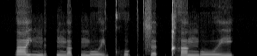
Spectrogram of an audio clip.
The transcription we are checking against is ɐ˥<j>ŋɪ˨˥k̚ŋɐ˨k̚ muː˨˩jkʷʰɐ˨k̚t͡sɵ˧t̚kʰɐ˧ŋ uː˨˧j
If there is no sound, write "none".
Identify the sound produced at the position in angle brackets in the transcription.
j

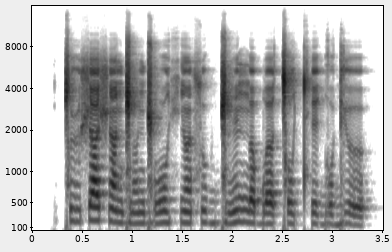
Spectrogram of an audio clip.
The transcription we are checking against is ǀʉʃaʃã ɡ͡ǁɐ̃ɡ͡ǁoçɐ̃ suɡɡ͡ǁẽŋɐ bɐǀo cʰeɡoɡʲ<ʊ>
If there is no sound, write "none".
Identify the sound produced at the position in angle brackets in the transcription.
ɵ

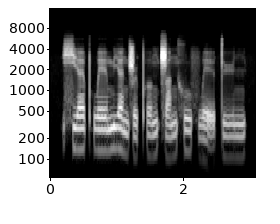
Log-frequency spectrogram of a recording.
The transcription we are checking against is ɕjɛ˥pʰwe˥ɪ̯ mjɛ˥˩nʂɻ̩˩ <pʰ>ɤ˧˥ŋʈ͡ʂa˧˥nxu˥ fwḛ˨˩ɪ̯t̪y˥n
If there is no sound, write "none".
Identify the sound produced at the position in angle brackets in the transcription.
pʰ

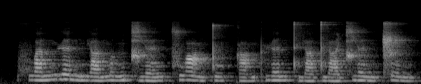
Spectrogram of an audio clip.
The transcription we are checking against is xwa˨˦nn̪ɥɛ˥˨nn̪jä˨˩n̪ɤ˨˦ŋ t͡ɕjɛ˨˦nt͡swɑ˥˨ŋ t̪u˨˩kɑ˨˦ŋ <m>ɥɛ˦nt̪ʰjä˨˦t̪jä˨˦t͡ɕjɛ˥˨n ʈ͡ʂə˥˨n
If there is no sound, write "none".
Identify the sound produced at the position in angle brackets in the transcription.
pʰ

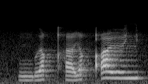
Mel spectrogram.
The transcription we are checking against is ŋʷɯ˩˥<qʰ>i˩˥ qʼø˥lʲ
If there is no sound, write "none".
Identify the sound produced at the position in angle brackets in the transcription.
qʰ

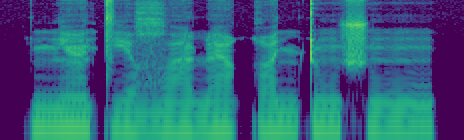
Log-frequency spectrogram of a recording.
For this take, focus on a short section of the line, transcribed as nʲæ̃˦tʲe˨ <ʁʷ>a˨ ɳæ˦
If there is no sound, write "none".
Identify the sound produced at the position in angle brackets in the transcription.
ʁʷ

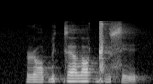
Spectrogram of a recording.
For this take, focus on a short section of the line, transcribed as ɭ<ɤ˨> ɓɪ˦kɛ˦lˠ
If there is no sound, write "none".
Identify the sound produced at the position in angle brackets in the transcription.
ɔ˨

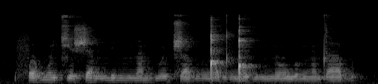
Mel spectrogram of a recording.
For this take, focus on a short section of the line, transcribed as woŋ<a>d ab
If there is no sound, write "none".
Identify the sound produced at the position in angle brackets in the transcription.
ã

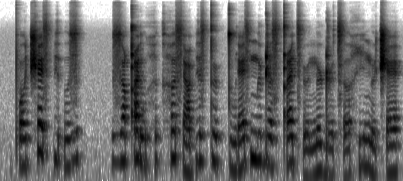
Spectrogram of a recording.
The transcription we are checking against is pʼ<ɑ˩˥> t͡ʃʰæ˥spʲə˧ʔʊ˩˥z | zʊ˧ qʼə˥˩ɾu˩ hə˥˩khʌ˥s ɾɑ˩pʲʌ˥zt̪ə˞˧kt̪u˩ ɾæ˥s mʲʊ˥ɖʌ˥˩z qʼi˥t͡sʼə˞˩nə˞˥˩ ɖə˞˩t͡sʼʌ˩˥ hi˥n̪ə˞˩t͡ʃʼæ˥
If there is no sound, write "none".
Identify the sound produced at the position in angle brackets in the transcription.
ɔ˩˥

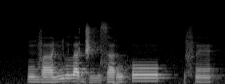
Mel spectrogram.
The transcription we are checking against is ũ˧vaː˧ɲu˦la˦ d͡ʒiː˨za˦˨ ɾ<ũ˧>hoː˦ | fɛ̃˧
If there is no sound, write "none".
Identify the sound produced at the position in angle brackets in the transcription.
u˧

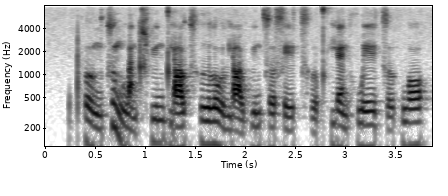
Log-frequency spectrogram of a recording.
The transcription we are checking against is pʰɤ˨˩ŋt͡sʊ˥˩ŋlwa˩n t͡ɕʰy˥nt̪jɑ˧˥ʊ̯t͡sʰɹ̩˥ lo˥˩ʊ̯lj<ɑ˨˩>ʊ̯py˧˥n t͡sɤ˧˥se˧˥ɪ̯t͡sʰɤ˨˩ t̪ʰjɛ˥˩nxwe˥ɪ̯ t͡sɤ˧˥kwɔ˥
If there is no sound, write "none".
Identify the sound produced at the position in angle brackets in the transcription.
ɑ˨˩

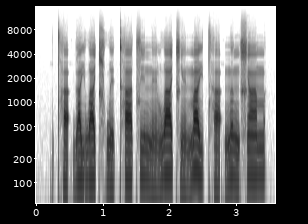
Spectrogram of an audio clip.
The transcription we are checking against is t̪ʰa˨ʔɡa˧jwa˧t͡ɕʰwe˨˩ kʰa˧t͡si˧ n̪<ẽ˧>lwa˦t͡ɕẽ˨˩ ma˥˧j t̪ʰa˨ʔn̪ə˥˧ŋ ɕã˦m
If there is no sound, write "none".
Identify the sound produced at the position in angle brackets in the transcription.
ẽ˨˩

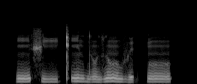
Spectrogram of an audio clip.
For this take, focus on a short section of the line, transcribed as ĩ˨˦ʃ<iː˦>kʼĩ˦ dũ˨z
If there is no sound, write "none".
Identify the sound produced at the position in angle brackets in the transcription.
iː˨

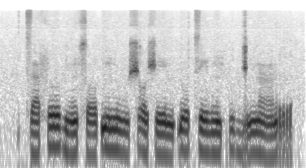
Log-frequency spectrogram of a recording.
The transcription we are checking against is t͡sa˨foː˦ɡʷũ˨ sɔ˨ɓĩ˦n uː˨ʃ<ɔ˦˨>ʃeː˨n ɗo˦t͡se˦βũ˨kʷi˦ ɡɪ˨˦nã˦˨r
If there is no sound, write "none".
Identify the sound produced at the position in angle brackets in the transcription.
ɔ˦˨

